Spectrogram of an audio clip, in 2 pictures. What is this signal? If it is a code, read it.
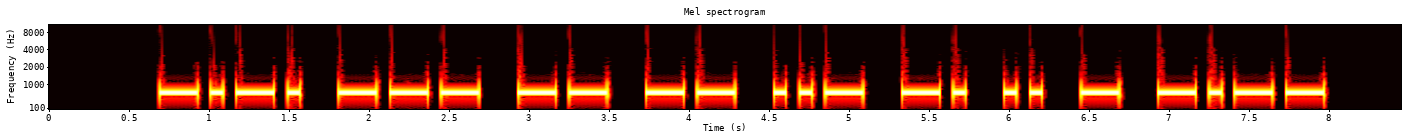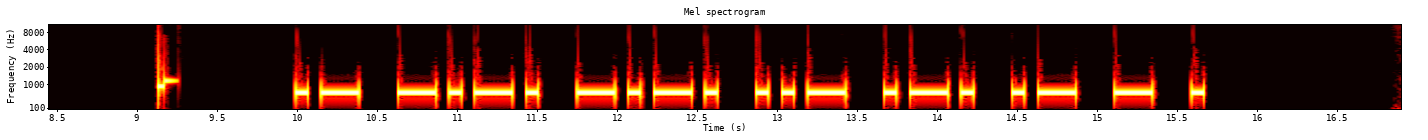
Morse code, heard as a keyed tone, about 15 wpm, 700 Hz. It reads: COMMUNITY ACCURATE
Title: Sentences from Top 1200 Words - New Word Drill Alt - 15wpm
